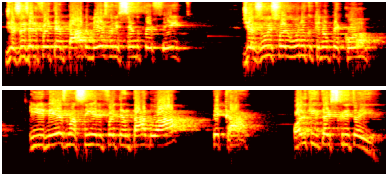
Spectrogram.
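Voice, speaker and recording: Man, Brazilian accent, pastor, fervent sermon, very high voice, echoing church hall, soft music behind. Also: steady tone, moderate pace. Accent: Brazilian Portuguese. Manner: impassioned preaching, rhetorical questions to the congregation.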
